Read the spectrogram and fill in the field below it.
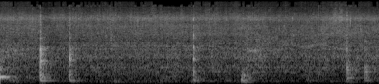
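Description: Chopped medium tomato frying in a pan for radish sambar, a steady close sizzle with a few sharp spatula scrapes and taps spaced through it, no voices.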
